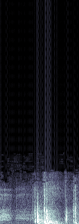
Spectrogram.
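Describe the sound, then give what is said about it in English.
A door is shut with a solid slam partway through, followed by a few quieter knocks and rattles as it settles, with no voices. “Shut the door”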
